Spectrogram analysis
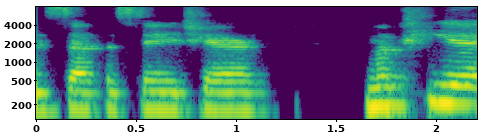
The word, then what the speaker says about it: MHPAEA: MAPIA is, of course, how we pronounce the acronym for the Mental Health Parity, Addiction, and Equity Act.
